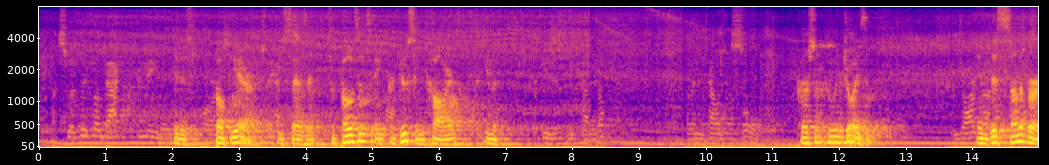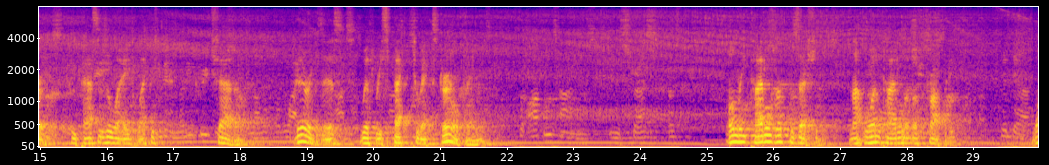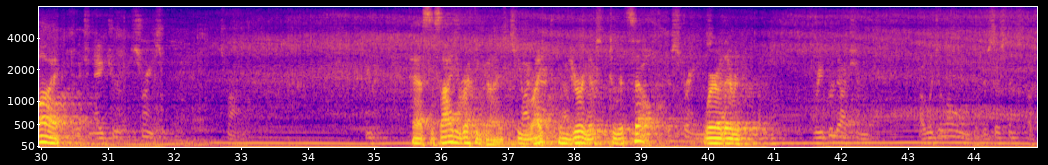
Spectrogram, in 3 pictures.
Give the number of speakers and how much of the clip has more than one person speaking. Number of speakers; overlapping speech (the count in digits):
2, about 44%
